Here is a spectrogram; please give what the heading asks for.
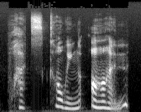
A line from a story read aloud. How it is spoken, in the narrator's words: she begged to know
